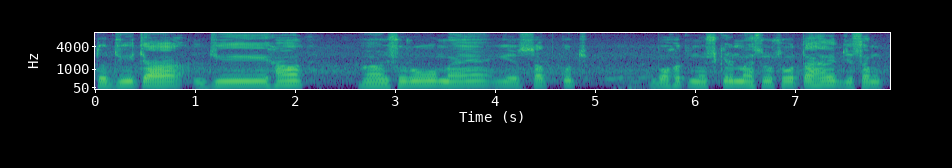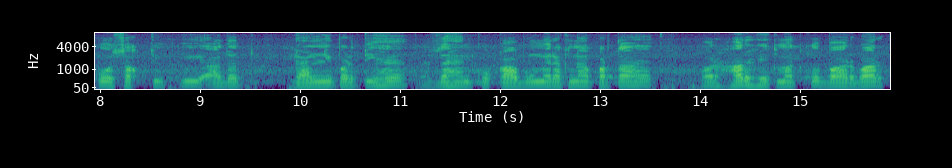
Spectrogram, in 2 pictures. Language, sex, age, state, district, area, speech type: Urdu, male, 60+, Uttar Pradesh, Rampur, urban, spontaneous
